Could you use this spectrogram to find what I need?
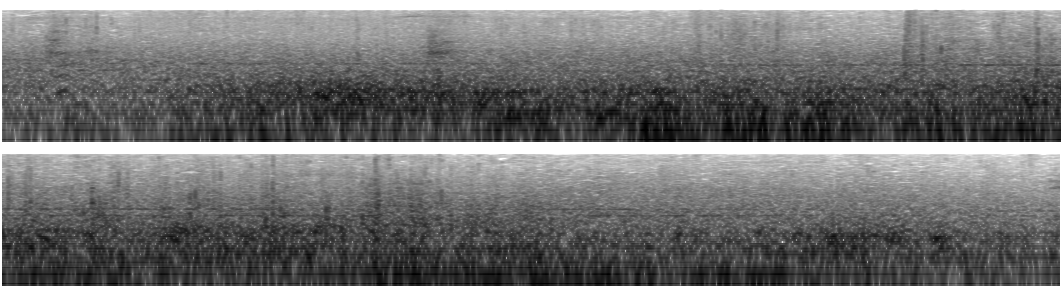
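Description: Water rushes and roars steadily nearby.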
